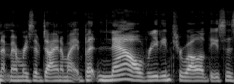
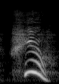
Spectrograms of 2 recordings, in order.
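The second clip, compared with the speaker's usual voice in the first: mock phew. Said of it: "Yeah, W H E W".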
